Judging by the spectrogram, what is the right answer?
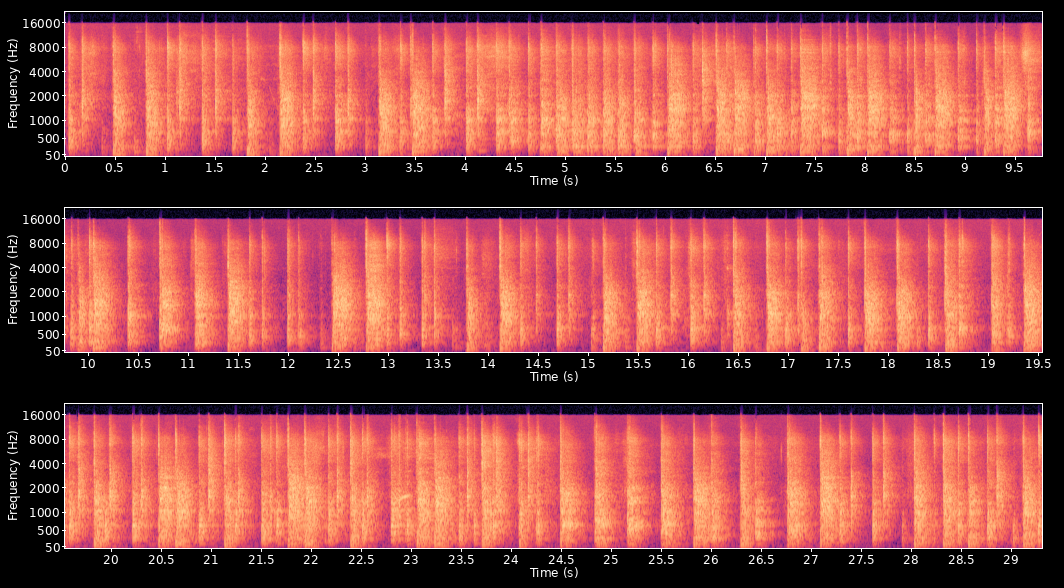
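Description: Bare hands drumming fast on a wooden tabletop in a bhangra dhol rhythm: a dense, unbroken run of sharp taps and deeper knocks, many to the second.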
